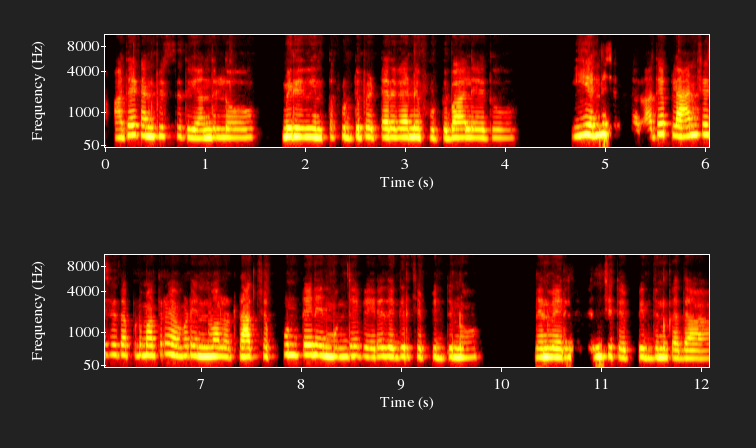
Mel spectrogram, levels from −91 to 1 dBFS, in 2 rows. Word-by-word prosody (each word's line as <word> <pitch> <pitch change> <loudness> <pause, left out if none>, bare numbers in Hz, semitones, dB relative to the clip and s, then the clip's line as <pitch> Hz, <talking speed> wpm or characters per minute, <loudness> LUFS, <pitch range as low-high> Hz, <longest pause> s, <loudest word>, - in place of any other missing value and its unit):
అదే 260 +6 0
కనిపిస్తది. 235 -2 -1
అందులో 205 +1 0 0.5
మీరు 225 0 +8 0.2
ఇంత 205 +1 +1
ఫుడ్ 220 -1 -3
పెట్టారు 215 -1 -1
గానీ 215 0 +4
ఫుడ్ 195 -1 -6
బాలేదు. 205 -1 -2 0.8
ఇయన్నీ 270 +1 +7
చెప్తారు. - - -20
అదే 290 - +1
ప్లాన్ 240 +2 +4
చేసేటప్పుడు 270 -2 -4
మాత్రం 270 +3 -3
ఎవడు 245 +1 -4
ఇన్వాల్వవ్వరు. 230 -1 +3
"నాకు 225 0 +3
చెప్పుంటే 260 +3 -2
నేను 245 -3 +4
ముందే 225 +2 -3
వేరే 220 +1 -5
దగ్గర 225 +1 -2
చెప్పిద్దును. 215 -1 -2 0.7
నేను 220 +1 +6
వేరే 215 0 +1
దగ్గరించి 225 +2 -2
తెప్పిద్దును 205 +1 -2
కదా!" 195 0 -3
225 Hz, 150 wpm, -21 LUFS, 210-245 Hz, 0.8 s, మీరు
